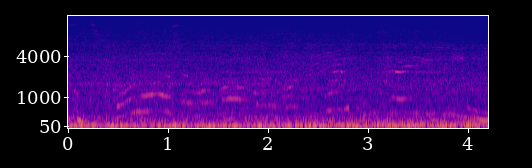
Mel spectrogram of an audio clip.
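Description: Indistinct voice-like sounds with gliding pitch over a steady low rumble.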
